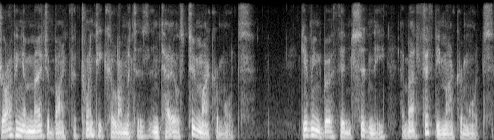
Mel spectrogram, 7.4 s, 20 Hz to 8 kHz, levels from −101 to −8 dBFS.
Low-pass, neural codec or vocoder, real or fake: 7.2 kHz; none; real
